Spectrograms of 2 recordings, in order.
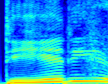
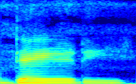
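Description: First: The first syllable sounds like dee. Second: The first syllable sounds like day. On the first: The speaker calls it right. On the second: The speaker calls it wrong.

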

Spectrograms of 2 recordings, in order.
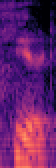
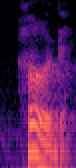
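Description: First: The vowel sounds like the vowel in 'hear'. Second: The vowel sounds like the vowel in 'her'. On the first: The speaker calls it wrong. "Not heard, even though it looks like heard" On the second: The speaker calls it right. "in the past, it's pronounced heard"

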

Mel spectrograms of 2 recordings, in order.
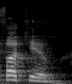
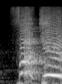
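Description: First: It is said plainly, without special force. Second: It is said forcefully, imitating Mister Lou.

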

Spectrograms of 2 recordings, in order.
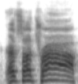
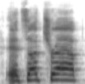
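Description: First: It is said in the fish-like general's voice. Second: It is said in his own normal voice.

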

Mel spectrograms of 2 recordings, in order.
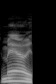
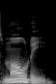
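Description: First: The word is said with an anglicized pronunciation. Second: The word is said with the Maori pronunciation. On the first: The speaker calls it wrong. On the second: The speaker calls it right. "no, it's Maldi"

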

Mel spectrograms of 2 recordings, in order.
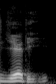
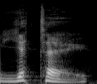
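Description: First: The word is said in an ordinary way. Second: The word is said in an exaggerated, showy way. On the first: "no one says yeti" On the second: "It's all yete"

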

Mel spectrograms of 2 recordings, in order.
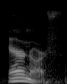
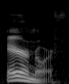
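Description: First: The first syllable sounds like 'air'. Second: The same.

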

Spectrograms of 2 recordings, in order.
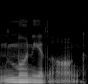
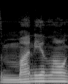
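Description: First: The first vowel sounds like 'oo'. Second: The first vowel sounds like 'uh'. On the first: The speaker calls it wrong. "and not Mooney Long" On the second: The speaker calls it right. "her name was Money Long"

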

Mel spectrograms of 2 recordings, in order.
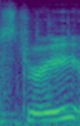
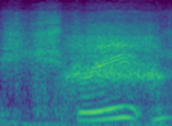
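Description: First: The word begins with a plain s sound. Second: The word begins with an sh sound.

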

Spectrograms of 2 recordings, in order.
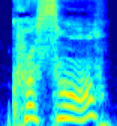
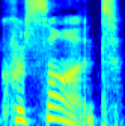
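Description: First: It is said with a French-style pronunciation. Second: It is said with an American English pronunciation. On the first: This is how it is said outside the United States. "we don't say croissant" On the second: This is how it is said in the United States. "We say croissant in the United States"

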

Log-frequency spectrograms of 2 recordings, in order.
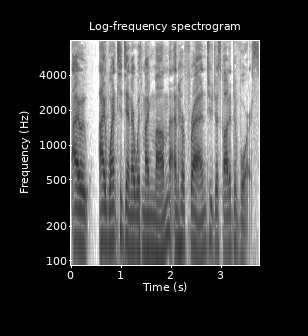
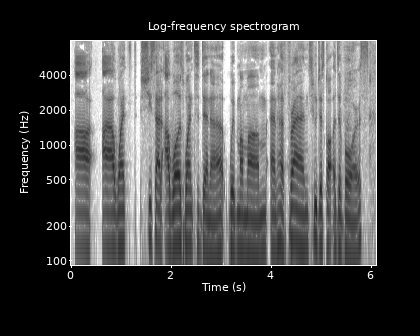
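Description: First: It is read in the speaker's normal accent. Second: It is read in a put-on British accent.

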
